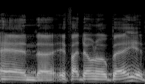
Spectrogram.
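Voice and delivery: ordinary delivery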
